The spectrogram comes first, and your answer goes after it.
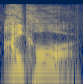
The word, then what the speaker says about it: ichor: That is pronounced ichor.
